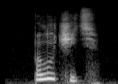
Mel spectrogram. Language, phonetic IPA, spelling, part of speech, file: Russian, [pəɫʊˈt͡ɕitʲ], получить, verb, Ru-получить.ogg
- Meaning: to receive, to get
